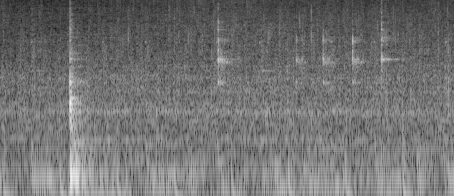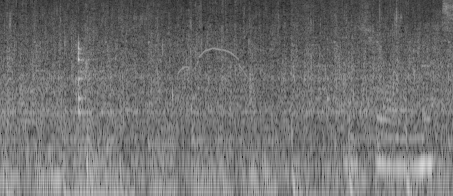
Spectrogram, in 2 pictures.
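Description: Garlic, turmeric and paprika fry and get stirred into a beef stew, a continuous close sizzle broken by several sharp utensil clinks against the pot.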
